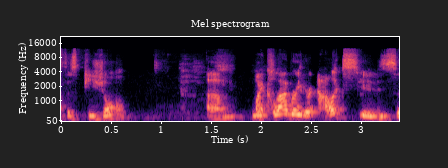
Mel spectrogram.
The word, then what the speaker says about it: Pigeons: you want to be totally correct you would pronounce this pon um my collaborator Alex is uh from Quebec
